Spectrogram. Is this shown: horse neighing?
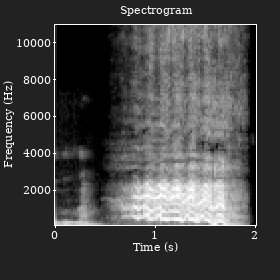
yes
